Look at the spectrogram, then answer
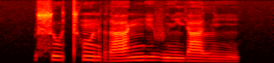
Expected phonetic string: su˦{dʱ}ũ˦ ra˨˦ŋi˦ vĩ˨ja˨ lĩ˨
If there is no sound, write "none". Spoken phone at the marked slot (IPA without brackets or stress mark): tʰ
